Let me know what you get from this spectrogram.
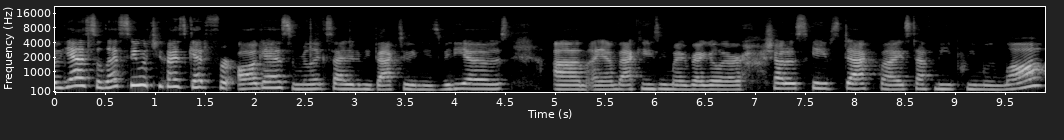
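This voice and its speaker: A young woman with a hoarse, fading voice, reading tarot in a casual, rambling way with many pauses and ums. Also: mid-range voice, fairly bright tone. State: hoarse, losing her voice. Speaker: tarot reader.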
